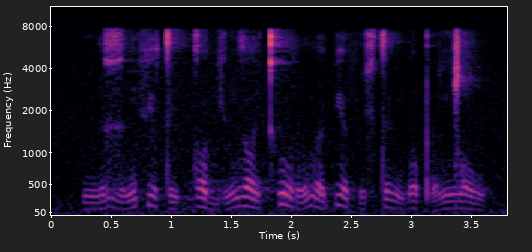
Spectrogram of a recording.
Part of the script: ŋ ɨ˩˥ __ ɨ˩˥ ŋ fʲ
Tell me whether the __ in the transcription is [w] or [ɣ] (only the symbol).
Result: ɣ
